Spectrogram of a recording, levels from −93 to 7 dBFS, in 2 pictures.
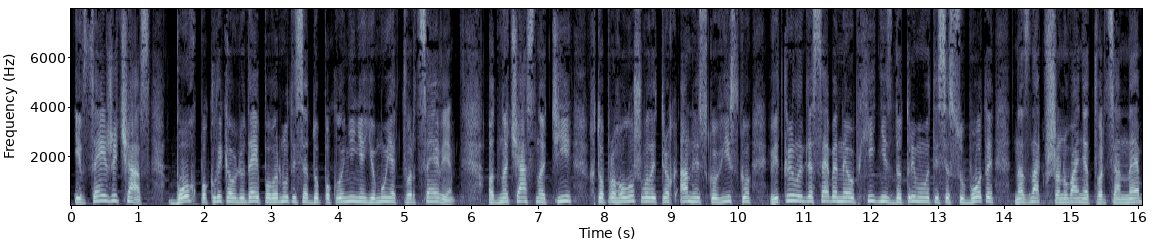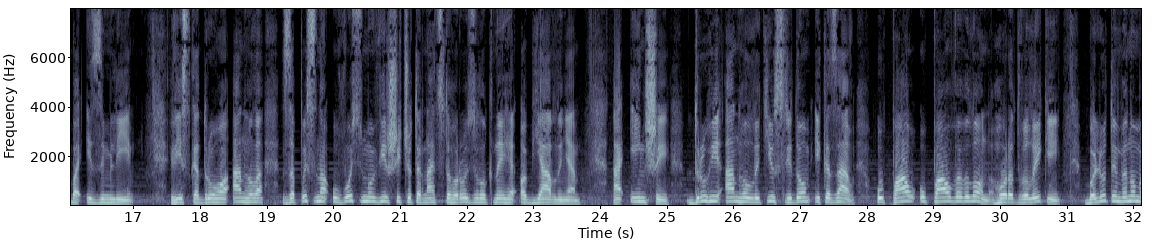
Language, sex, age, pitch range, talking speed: Ukrainian, male, 40-59, 150-185 Hz, 110 wpm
